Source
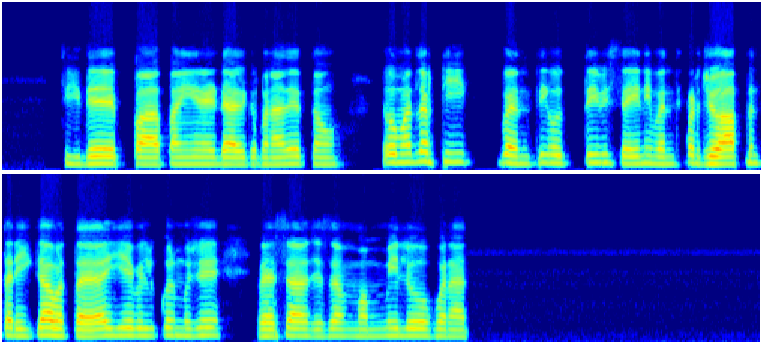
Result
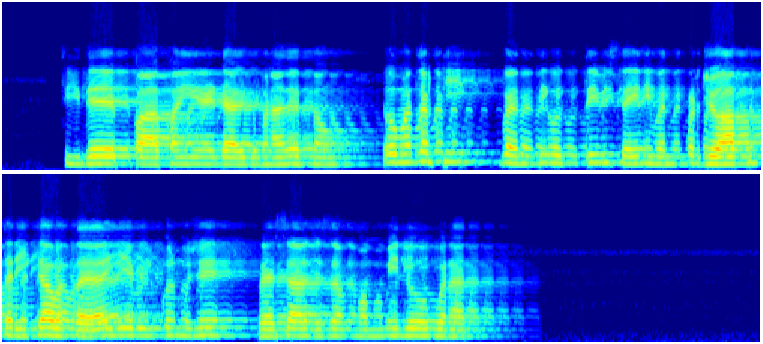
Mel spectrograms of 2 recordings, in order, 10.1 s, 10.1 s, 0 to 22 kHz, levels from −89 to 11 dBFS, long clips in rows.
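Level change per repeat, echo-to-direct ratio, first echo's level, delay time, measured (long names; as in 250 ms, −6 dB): −6.5 dB, −8.5 dB, −9.5 dB, 101 ms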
